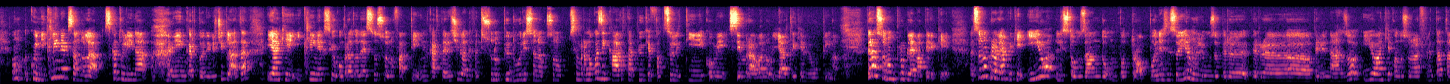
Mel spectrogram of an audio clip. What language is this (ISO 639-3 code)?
ita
